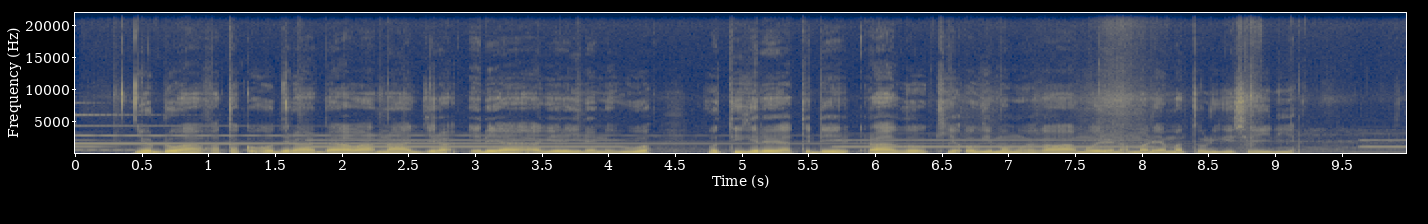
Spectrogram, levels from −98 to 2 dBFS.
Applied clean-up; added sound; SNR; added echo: none; Musical instrument + Wind instrument, woodwind instrument; 13 dB; none.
